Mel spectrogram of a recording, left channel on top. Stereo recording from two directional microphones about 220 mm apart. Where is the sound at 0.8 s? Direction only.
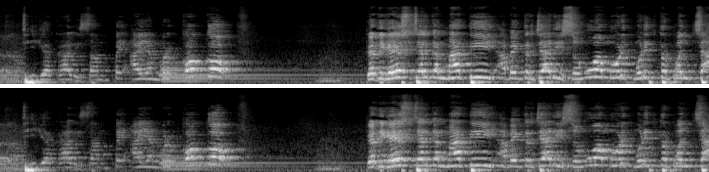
35° left (ahead or behind).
